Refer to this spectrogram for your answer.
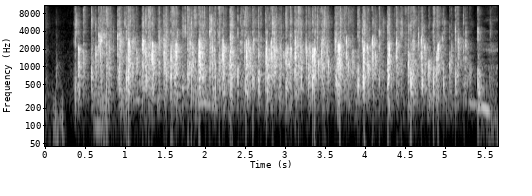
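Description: An audience bursts into applause, a dense, steady patter of many hands clapping at once that holds at an even level for several seconds with no voices over it.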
